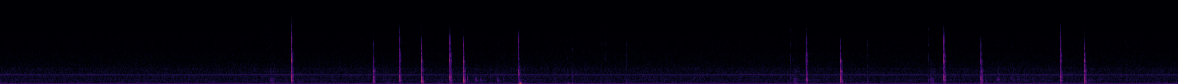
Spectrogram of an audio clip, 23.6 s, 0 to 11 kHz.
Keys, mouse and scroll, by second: 5.7 middle click, 7.5-7.8 scroll down 4, 8.5 scroll down 1, 9.0 middle click, 9.5 scroll up 1, 9.8 scroll down 1, 10.4 s, 11.3 f, 16.0 middle click, 17.4 click, 18.9 middle click, 19.9-21.0 scroll up 7, 21.1 middle click, 22.5 click.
